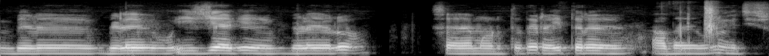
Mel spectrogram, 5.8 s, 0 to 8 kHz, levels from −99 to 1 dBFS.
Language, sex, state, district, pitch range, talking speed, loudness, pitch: Kannada, male, Karnataka, Bijapur, 140-150 Hz, 105 wpm, -17 LUFS, 145 Hz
